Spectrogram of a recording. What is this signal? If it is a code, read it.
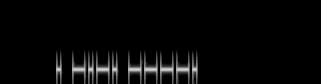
Morse code, heard as a keyed tone, about 30 wpm, 700 Hz. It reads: EC9
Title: Callsign Prefixes for Top 100 DXCC - 30wpm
